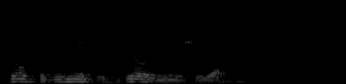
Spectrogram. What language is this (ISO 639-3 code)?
rus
